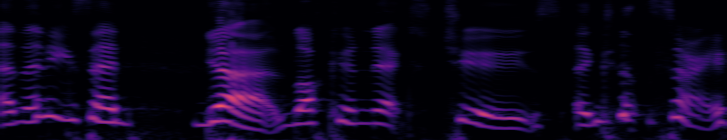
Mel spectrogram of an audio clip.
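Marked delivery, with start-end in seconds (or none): 1.0-3.6 imitated, put-on British accent. Retelling what someone said when setting a meeting day, in a put-on british accent. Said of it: "He became British".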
